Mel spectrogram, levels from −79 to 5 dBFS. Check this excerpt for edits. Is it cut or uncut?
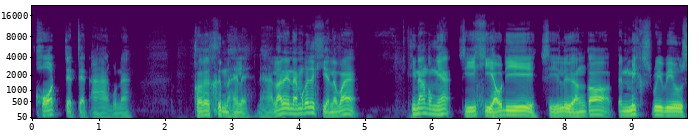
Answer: cut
